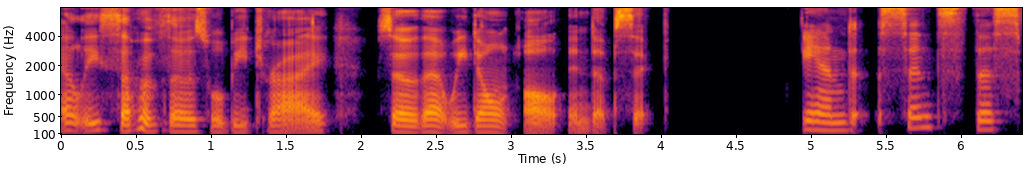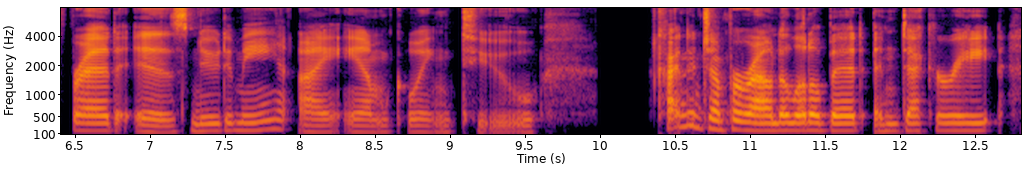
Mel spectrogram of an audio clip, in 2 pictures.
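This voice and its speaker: Congested, creaky low-voiced woman vlogger. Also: a little mellow. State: congested, losing voice. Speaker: planner channel host. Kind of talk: casual plan-with-me voice-over.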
